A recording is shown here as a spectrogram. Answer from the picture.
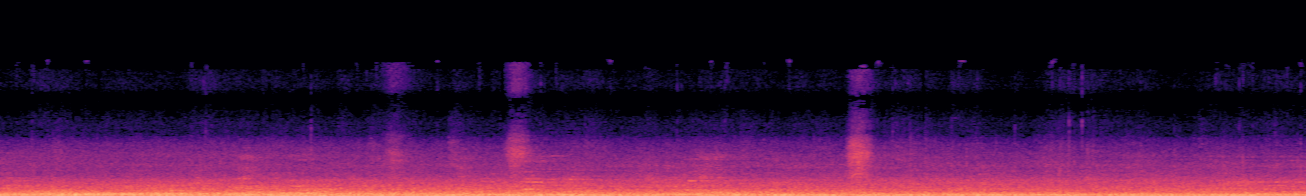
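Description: Steady low rumble and hum of a standing passenger train at a station platform, with faint voices in the background and a couple of brief high clicks.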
